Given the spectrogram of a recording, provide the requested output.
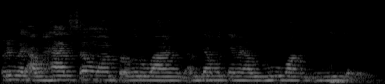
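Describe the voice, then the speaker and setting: The speaker is a woman with a somewhat breathy voice. Audible room echo surrounds her words. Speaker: speaker sharing personal trauma story. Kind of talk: testimony. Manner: fast; animated.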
